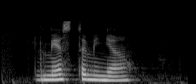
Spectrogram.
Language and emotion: Russian, neutral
